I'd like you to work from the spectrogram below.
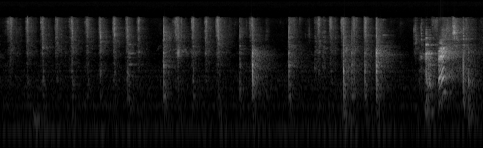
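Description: Knife roughly chopping salad ingredients for a Big Mac-style burger salad bowl on a board: quick runs of crisp, close taps in bursts with short gaps, a few louder knocks near the end.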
